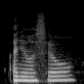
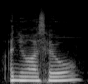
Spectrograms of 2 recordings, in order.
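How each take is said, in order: First: It is said low in pitch and sad. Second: It is said low in pitch and sad.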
